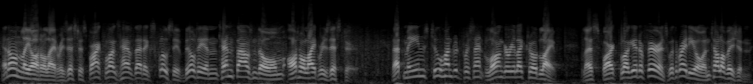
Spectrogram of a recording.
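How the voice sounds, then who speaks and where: Animated high-voiced American radio pitchman. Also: brisk. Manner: emphatic, salesman-like delivery. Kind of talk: 1940s radio advertising read. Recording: muffled old radio recording.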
